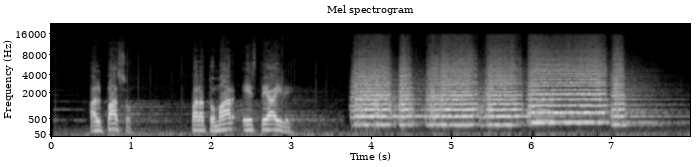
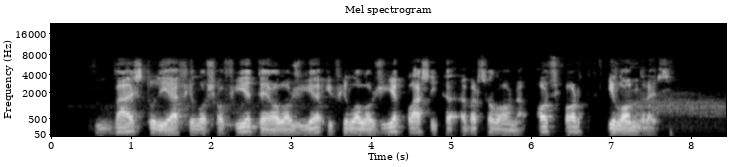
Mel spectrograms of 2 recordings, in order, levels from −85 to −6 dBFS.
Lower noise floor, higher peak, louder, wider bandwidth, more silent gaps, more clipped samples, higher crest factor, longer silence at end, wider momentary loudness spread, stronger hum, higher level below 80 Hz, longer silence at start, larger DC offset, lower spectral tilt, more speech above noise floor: about the same, -49 dBFS vs -48 dBFS; about the same, -4 dBFS vs -4 dBFS; about the same, -21 LUFS vs -22 LUFS; first, 16 kHz vs 7.8 kHz; neither; neither; about the same, 18 dB vs 20 dB; second, 0.25 s vs 0.45 s; first, 13 LU vs 9 LU; neither; about the same, -52 dBFS vs -54 dBFS; about the same, 0.5 s vs 0.55 s; neither; about the same, -4 dB/octave vs -4 dB/octave; about the same, 27 dB vs 25 dB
